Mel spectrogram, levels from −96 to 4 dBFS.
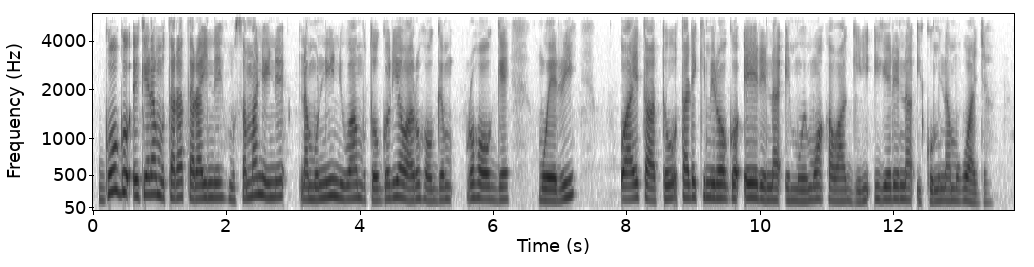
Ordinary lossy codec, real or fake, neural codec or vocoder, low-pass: none; real; none; 5.4 kHz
